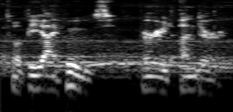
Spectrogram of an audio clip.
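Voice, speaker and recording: Slow, low-voiced man telling a spooky story. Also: steady tone, loud music behind the voice. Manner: theatrical, deliberate. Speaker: storybook narrator. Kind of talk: dramatic rhyming read-aloud of a spooky children's story.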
